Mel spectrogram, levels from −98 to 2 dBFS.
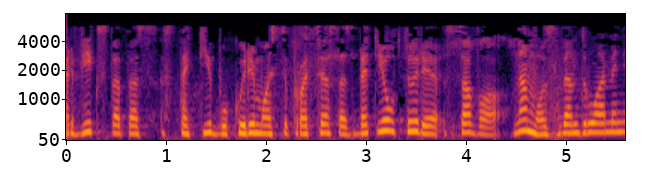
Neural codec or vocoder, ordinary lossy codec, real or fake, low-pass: codec, 16 kHz, 2 kbps, X-Codec, HuBERT features, trained on LibriSpeech; MP3, 24 kbps; fake; 7.2 kHz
